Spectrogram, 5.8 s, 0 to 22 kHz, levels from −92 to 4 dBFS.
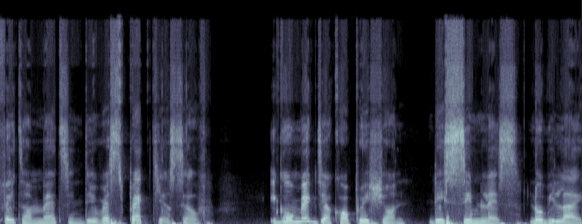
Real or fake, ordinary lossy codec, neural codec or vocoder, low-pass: fake; none; vocoder, 48 kHz, 128 mel bands, Vocos; none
